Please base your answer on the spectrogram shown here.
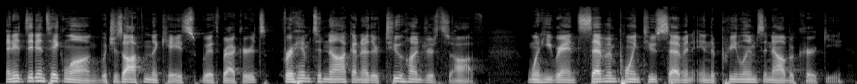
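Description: A man's voice: fairly low pitch, fairly quick, fairly bright tone. An American man narrating a scripted sports newsletter as a podcast host.

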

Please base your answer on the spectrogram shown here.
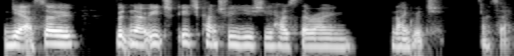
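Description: A woman's voice: lowish voice, fairly even intonation, normal speed, gravelly, warm tone. A young woman from France, an actress, chatting casually in an interview with frequent fillers and restarts. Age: young adult. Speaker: guest, actress.

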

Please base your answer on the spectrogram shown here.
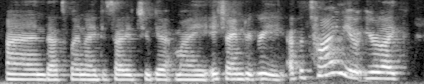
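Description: A woman's voice: on the low side, moderate pace. Woman guest, slightly dull audio. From born in Guyana, moved to Florida as a child. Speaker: podcast guest. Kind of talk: casual interview chat.

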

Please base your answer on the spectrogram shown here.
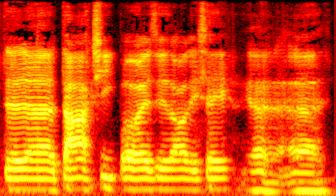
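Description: A man's voice: mid-range voice, flat delivery, a little slow, a bit bright, far from the mic. A man from Cardiff with a Welsh accent, chatting casually and telling stories in informal, slangy, repetitive phrasing as a podcast guest. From Cardiff, Wales. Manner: informal, slangy, repeats phrases, frequent 'like' and 'bro'. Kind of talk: casual conversational storytelling.

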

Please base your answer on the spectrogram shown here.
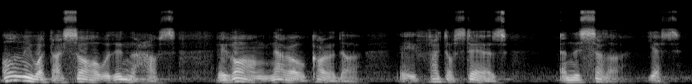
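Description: An actor playing a dignified, wary doctor, speaking formally and precisely in old radio drama style. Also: male voice, fairly low pitch, big pitch swings, normal speed, slight background noise, low-quality recording. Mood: careful recall. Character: dignified, wary male doctor, kidnap victim. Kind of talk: 1950s radio drama acting.

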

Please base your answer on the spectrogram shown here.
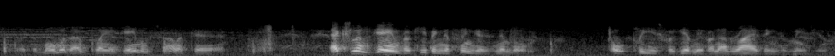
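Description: An actor playing a sly, mocking gambler and blackmailer in a 1940s radio drama. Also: male voice, fairly low pitch, a little fast, a little hiss or hum, lightly acted. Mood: scheming. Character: smooth scheming male gambler blackmailer. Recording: tinny old radio broadcast.

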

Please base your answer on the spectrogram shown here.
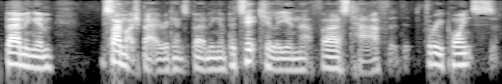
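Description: Man, podcast host, husky, lowish voice, dry dull recording, sore throat, rambling chatty delivery. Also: fairly quick, darkish tone, no room sound. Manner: chatty, filler-heavy, self-correcting. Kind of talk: casual football podcast chat.

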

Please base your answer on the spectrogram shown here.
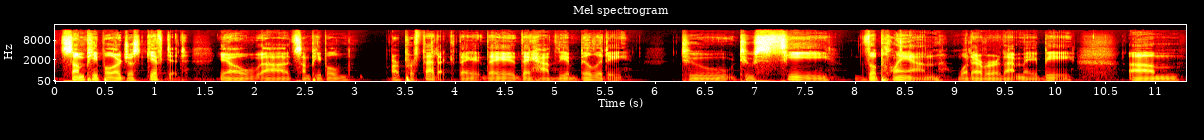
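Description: A man co-hosting a podcast, explaining things conversationally in a halting, reflective way. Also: low-pitched, fairly bright tone. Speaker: podcast host. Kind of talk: conversational podcast discussion of the paranormal.

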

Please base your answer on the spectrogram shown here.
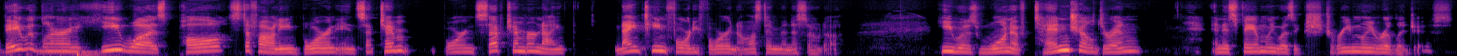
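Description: Young woman podcast co-host, mid-pitch, narrating a true-crime case from notes, a few restarts. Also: measured pace, darkish tone.

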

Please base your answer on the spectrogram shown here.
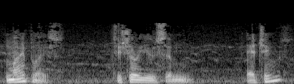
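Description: An actor playing a brisk, wry intelligence agent in an old-time radio drama, dry and probing in manner. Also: male voice, on the low side, very animated. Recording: muffled, noisy old radio recording.

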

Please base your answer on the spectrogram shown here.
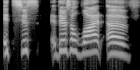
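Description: Excitable young woman with a smooth voice. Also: high voice, slow, dry recording, studio quality. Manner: swears freely, apologetic, excitable. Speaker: podcast host presenting research. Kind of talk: casual chat.

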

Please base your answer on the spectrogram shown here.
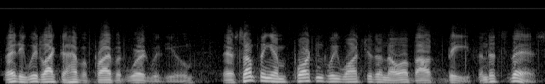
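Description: A male announcer from a vintage radio broadcast, reading scripted copy. His lowish voice moves in lively, wide pitch swings. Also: brisk, low-quality recording.

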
